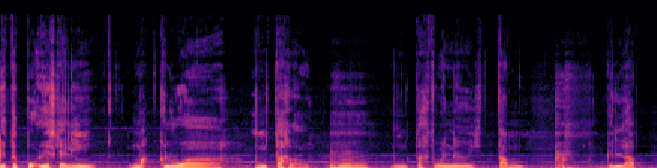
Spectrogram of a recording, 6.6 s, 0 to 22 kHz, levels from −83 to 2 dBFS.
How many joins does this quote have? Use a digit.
0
